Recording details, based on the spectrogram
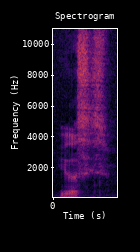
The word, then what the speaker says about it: Ulysses: Maybe it's Ulis. I-U-L-I-S. – Is it by James Joyce? – I don't... – It's Ulysses. – Ulysses.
